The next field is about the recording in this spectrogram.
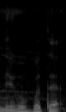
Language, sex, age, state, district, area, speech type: Santali, male, 30-45, West Bengal, Purba Bardhaman, rural, spontaneous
